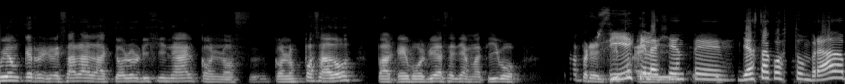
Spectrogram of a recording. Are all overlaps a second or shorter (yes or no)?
no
